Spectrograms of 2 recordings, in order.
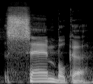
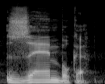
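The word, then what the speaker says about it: Sambuca: Ben White hey boys it's samb Booker not zamb Booker are you sure about that Ben um we spell it sambuka but everybody says zambuka when you said it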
